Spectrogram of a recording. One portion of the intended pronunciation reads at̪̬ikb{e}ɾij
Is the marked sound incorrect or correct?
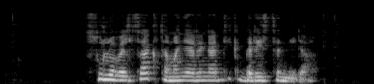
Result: correct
